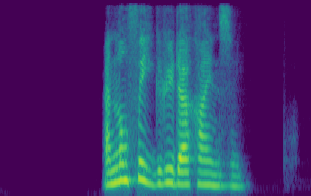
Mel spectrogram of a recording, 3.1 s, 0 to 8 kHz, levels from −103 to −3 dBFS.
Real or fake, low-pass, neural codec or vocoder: fake; 7.2 kHz; codec, 16 kHz in and 24 kHz out, 0.4 kbps, LongCat-Audio-Codec, fine tuned four codebook decoder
